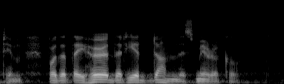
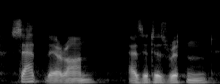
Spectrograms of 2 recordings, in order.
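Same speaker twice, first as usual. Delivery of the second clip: usual speaking voice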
